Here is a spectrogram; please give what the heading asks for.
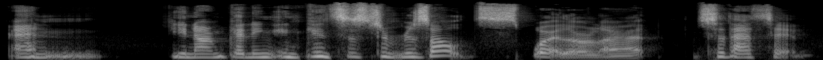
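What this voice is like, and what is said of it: Strained voice, losing his voice. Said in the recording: “I'm losing my voice.”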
